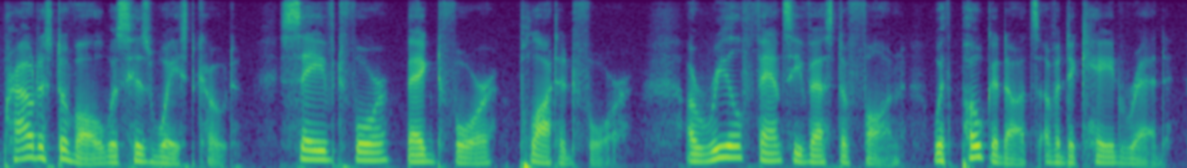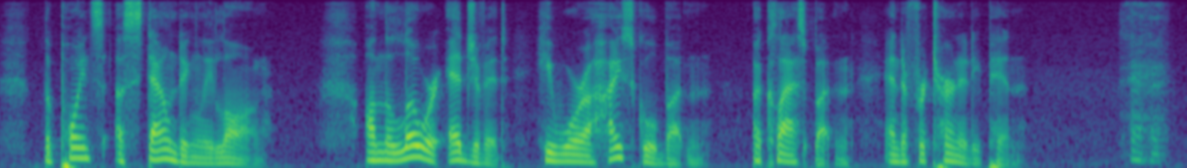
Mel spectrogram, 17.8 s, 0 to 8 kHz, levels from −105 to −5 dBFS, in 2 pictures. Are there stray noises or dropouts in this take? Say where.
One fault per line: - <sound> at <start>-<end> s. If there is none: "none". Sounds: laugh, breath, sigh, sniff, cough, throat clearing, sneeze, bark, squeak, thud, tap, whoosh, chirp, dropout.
- laugh at 17.3-17.7 s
